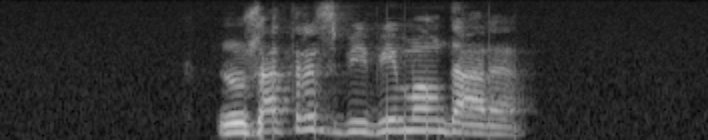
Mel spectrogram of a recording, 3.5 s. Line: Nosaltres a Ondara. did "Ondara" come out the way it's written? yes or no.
yes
